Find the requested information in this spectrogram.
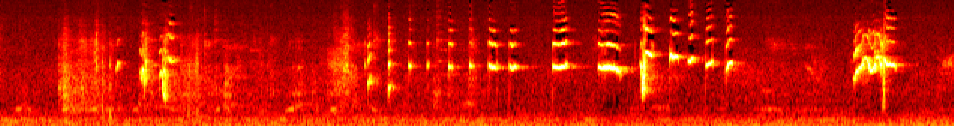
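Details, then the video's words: An orange crimson rosella sings happily: scratchy chatter first, then a fast repeated train of short whistled notes with bright overtones, rising in loudness, ending on one harsh squawk. "Pennant Orange happy singing Parrot"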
